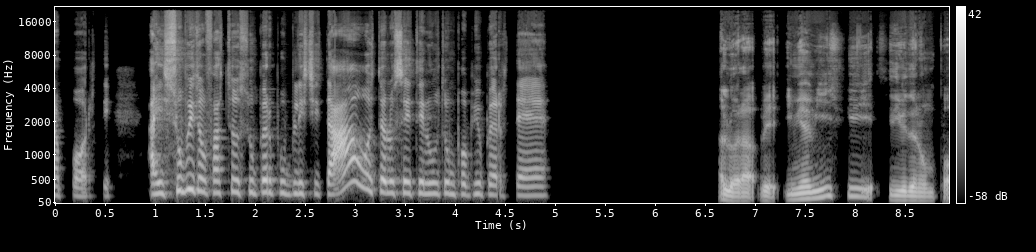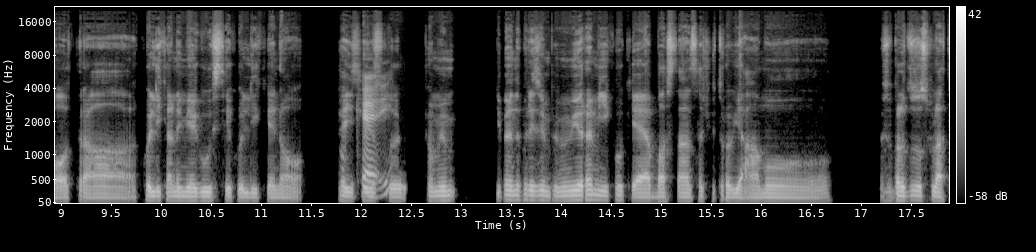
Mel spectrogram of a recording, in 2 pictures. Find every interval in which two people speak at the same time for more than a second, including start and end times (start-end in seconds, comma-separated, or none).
none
